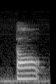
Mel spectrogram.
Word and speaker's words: 叨: 叨这个字又念叨，国语注音是的凹叨，一声叨。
